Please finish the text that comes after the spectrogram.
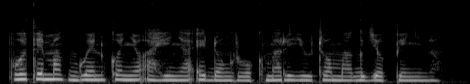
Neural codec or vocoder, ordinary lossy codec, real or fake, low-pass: none; none; real; 19.8 kHz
